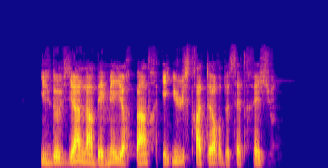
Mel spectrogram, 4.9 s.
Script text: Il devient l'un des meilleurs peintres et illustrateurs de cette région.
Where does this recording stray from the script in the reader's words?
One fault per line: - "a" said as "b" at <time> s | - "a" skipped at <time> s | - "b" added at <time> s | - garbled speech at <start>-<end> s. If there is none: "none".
none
